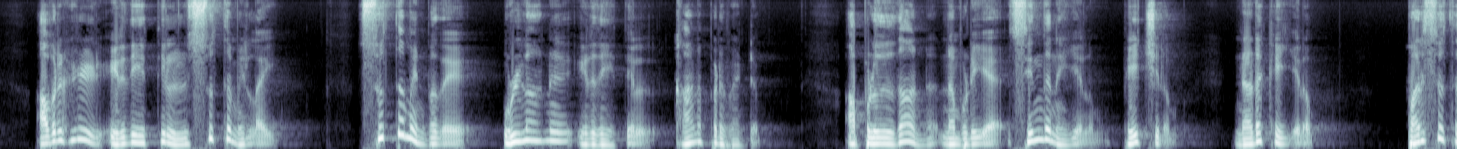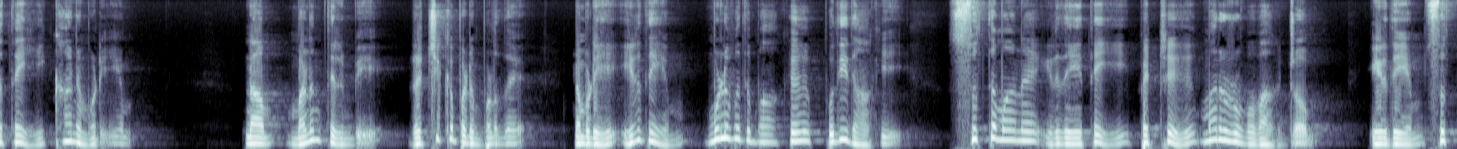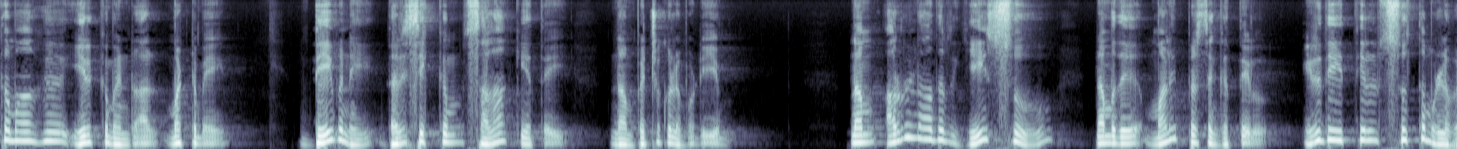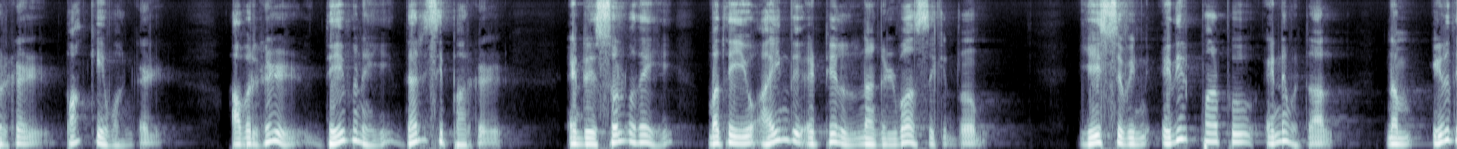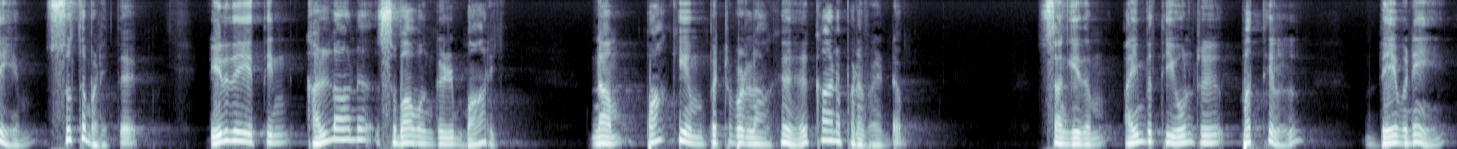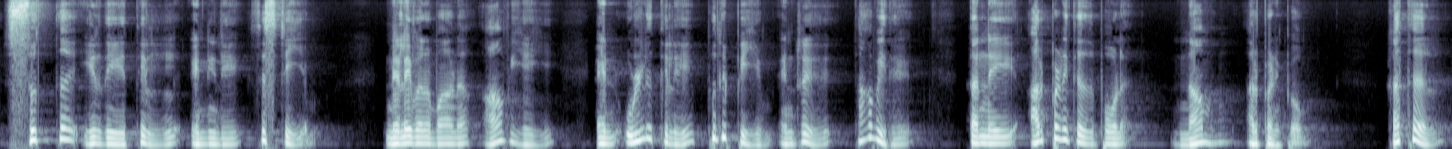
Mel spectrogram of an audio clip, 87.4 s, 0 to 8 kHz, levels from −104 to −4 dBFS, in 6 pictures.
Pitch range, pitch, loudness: 115-155 Hz, 130 Hz, -14 LUFS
